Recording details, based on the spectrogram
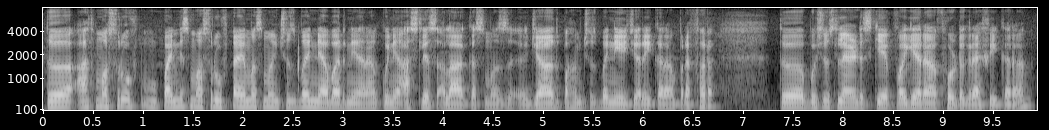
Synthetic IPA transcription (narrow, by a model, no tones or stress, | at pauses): t̪ɨɐt̪ʰmɐsɾuːfpɐnʲːismɐsɾuːfʈajmɐsmɐnʲt͡ʃʰut͡sbɐjnʲjaːbɐɾniɾaːnkunʲiɐslʲesɐ̰laːkɐsmɐzd͡ʒaːd̪pɐɦɐmt͡ʃʰut͡sbɐjneːt͡ʃɐɾɐjkɐɾaːnpɾefʰɐɾ | t̪ɨbɨʃuslʲɛːɳɖskeːpʋɐɡɐɾafoːʈoːɡɾaːfiːkɐɾaːn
